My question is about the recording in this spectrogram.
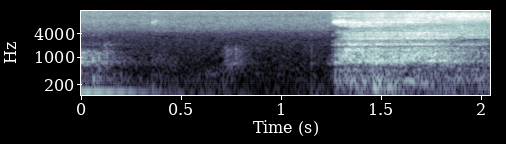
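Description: Near silence, then a person's faint breath out, a soft sigh-like exhale starting a little past a second in.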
